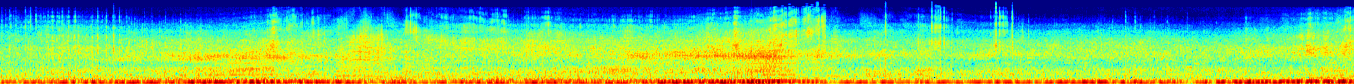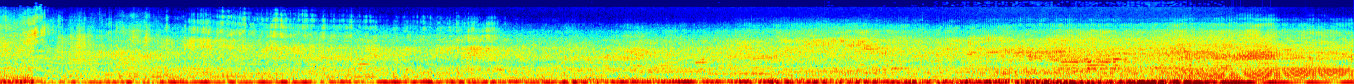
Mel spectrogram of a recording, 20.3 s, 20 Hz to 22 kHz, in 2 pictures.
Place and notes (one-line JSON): {"title": "Lillingstone Dayrell with Luffield Abbey, UK - british motorcycle garnd prix 2013 ...", "date": "2013-09-01 14:44:00", "description": "moto3 race 2013 ... warm up lap and first few race laps ... lavalier mics ...", "latitude": "52.07", "longitude": "-1.02", "timezone": "Europe/London"}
